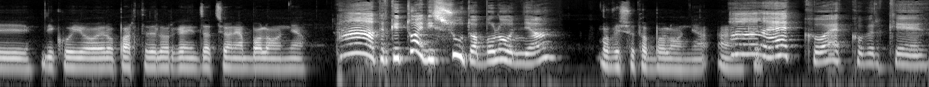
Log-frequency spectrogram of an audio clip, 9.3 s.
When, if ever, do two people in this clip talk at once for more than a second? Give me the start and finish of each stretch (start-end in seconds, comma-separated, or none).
none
